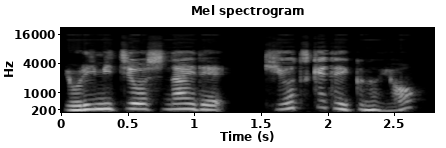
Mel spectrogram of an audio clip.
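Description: Woman as a caring mother, soft instructions, dry close sound. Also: a little high, moderate pace, dry recording, lo-fi sound, lightly acted. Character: gentle mother giving instructions.

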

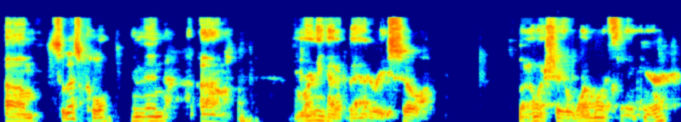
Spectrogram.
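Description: A man in his fifties giving an enthusiastic, casual walking tour over a phone video call, speaking in a halting way. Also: medium pitch, fairly even intonation, gravelly, slightly rough, low-quality recording. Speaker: podcast host giving a studio tour. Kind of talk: casual chat, walk-through tour. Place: indoors, walking through studio offices and hallways. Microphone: phone held at arm's length on video call.

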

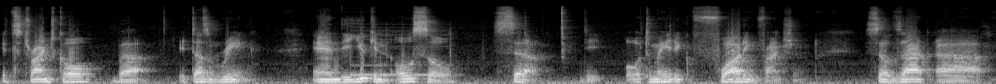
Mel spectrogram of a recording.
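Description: A man giving an informal product demonstration in a hesitant, halting way with frequent pauses. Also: on the low side. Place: small indoor office or meeting room. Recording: echoey room, faint background noise.

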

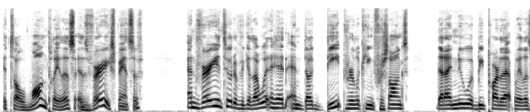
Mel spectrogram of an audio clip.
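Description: A man with a medium-pitched voice delivers solo podcast commentary. He talks conversationally and emphatically, like an informal host sharing his opinions. The sound is dry, with very little room in it. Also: a little mellow, no room sound.

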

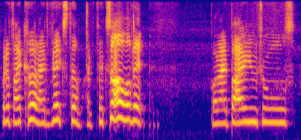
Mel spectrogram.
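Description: A woman reading video game dialogue aloud in an expressive, conversational style. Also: sits high, moderate pace. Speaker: game streamer voicing characters.

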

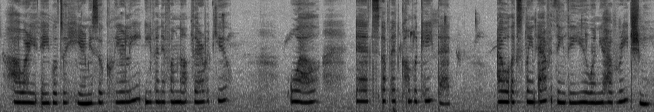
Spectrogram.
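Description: A woman voicing a shy, gentle young dryad in a breathy, hesitant ASMR whisper. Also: high voice. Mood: shy, welcoming. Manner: hesitant, soft-spoken, earnest. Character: shy, gentle young female dryad, a tree-bound monster girl.

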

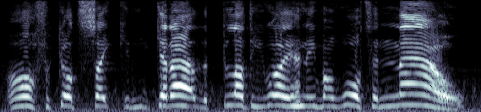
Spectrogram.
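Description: A woman's voice: lowish voice, expressive, moderate pace, a little hiss or hum, close to an everyday voice. A woman voicing a spiteful, boastful little male tender engine with a sneering manner. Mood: angry.

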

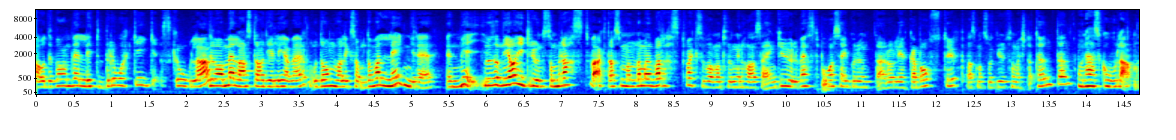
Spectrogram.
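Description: A young woman vlogging in a casual, playful storytelling way. Her voice is husky and sits at an average female pitch, recorded indoors in a bedroom.

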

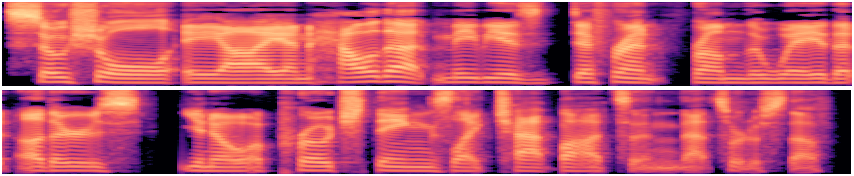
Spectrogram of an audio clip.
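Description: A man's voice: mid-range voice, little pitch movement, a little slow, vocal fry, few pauses, clean tone, dry recording, clean studio sound. A man co-hosting a podcast, introducing a guest and asking questions in an upbeat, friendly way with some fillers. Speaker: podcast co-host. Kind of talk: podcast interviewing.

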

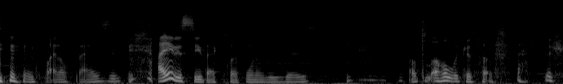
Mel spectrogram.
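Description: A man's voice: mid-range voice, lively intonation, moderate pace, darkish tone. A man chatting casually on a game livestream, rambling and often repeating his words as he reacts to viewers. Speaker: game streamer.

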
